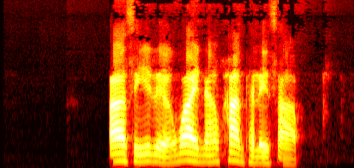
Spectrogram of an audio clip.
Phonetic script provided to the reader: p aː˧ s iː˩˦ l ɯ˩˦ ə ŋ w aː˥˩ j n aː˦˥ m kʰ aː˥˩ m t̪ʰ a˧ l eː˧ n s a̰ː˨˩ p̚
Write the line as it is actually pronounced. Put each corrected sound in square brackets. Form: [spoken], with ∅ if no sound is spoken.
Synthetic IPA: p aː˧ s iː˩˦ l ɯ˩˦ ə ŋ w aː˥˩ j n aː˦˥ m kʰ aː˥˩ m t̪ʰ a˧ l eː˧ [∅] s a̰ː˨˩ p̚

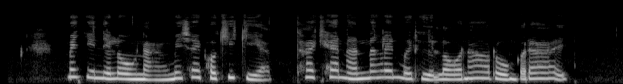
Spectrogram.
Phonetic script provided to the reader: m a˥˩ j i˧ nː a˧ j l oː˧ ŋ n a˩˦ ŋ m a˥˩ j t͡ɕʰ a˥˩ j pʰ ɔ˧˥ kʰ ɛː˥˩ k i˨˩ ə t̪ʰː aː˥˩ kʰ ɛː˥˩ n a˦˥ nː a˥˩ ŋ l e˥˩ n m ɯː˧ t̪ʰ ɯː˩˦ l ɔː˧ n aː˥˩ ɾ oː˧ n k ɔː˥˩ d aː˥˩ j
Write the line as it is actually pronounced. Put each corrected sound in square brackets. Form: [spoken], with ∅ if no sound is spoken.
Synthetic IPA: m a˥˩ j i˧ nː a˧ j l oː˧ ŋ n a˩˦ ŋ m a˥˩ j t͡ɕʰ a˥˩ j pʰ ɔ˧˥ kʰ [iː˥˩] k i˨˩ ə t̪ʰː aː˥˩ kʰ ɛː˥˩ n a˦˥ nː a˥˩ ŋ l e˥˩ n m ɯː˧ t̪ʰ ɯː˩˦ l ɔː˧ n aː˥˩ ɾ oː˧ [ŋ] k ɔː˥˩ d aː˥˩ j

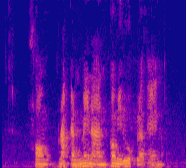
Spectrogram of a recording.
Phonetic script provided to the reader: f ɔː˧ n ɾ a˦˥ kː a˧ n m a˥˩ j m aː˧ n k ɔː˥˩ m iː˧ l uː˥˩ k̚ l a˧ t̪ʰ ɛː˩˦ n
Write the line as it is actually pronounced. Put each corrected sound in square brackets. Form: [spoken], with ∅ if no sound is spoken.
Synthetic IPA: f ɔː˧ [ŋ] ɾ a˦˥ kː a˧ n m a˥˩ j [n] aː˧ n k ɔː˥˩ m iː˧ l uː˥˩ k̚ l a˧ t̪ʰ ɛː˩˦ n

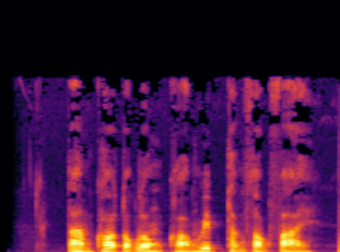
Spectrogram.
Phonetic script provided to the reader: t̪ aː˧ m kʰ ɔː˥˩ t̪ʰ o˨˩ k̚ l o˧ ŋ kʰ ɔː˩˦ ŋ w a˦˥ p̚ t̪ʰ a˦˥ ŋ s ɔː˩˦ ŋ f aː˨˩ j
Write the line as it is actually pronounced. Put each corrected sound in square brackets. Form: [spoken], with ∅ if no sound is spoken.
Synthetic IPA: t̪ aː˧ m kʰ ɔː˥˩ [t̪] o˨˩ k̚ l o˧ ŋ kʰ ɔː˩˦ ŋ w [i˦˥] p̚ t̪ʰ a˦˥ ŋ s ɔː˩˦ ŋ f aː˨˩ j

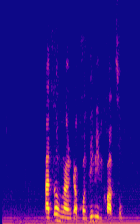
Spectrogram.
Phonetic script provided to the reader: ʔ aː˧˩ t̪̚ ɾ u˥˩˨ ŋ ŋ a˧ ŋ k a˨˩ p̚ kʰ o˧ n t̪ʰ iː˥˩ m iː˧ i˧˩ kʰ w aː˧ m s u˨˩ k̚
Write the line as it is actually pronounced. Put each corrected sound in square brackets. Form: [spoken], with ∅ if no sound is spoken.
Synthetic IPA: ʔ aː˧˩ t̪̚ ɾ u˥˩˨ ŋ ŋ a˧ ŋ k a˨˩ p̚ kʰ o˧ n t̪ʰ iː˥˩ m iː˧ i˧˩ kʰ w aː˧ m s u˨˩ k̚

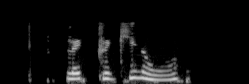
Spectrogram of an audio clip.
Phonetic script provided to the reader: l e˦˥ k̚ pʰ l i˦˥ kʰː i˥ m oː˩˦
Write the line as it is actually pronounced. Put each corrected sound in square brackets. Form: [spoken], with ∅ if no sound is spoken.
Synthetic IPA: l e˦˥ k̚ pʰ [ɾ] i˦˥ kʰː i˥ [n] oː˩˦

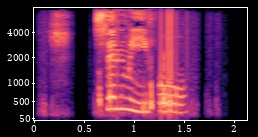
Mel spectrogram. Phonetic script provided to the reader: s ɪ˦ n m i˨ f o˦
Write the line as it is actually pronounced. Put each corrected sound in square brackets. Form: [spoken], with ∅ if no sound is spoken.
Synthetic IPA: s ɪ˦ n m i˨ f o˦

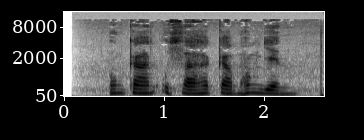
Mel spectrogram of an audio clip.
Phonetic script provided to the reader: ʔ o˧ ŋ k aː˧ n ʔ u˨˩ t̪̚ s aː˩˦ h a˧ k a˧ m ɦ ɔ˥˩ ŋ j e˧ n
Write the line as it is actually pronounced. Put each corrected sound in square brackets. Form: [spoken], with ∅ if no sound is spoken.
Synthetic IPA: ʔ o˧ ŋ k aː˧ n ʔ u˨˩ t̪̚ s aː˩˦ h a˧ k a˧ m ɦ ɔ˥˩ ŋ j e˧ n

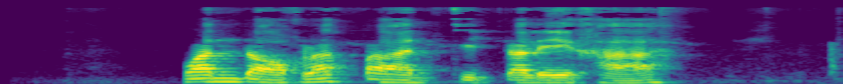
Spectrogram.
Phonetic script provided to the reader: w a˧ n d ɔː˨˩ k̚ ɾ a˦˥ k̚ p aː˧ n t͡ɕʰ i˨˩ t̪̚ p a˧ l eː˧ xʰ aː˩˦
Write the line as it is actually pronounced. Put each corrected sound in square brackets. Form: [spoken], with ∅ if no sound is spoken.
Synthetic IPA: w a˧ n d ɔː˨˩ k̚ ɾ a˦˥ k̚ p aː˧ n [t͡ɕ] i˨˩ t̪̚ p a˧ l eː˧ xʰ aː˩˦

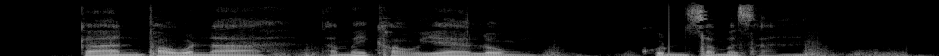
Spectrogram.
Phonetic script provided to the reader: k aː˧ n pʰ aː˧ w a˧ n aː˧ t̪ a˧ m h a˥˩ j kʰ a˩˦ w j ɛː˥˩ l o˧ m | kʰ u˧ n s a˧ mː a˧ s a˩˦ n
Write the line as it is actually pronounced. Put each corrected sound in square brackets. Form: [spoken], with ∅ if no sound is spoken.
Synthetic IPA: k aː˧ n pʰ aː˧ w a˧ n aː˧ [t̪ʰ] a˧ m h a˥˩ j kʰ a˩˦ w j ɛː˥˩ l o˧ [ŋ] | kʰ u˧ n s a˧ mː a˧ s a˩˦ n

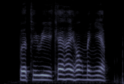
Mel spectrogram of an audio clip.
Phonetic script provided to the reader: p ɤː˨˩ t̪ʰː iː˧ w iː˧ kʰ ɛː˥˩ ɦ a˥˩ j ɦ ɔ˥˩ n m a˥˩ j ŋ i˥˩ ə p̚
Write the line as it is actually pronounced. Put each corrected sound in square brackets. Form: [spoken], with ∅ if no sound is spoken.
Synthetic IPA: p ɤː˨˩ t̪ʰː iː˧ w iː˧ kʰ ɛː˥˩ ɦ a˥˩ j ɦ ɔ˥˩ [ŋ] m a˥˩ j ŋ i˥˩ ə p̚

